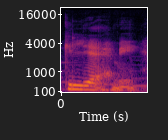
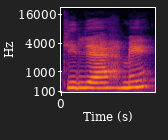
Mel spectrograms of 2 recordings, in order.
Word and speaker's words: Guilherme: So I think people here would try and say it Guilherme. Absolutely would struggle. Definitely would struggle with the name Guilherme here.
